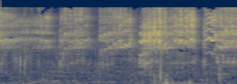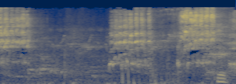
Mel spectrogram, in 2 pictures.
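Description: Gray langur screeching at a dog: a series of about six high-pitched screeches, each up to a second long, with short gaps between them.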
